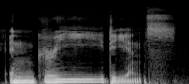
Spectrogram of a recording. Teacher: Ingredient 的 e 的音舌根要高一点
